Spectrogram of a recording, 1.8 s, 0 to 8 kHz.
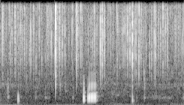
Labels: {"label": "biophony, knock croak", "recorder": "SoundTrap 300"}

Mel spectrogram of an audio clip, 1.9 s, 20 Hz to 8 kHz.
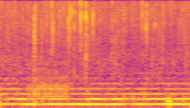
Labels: {"label": "biophony, midshipman", "recorder": "SoundTrap 500"}
{"label": "biophony, croak", "recorder": "SoundTrap 500"}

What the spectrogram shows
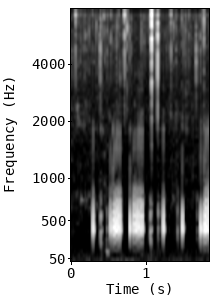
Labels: {"label": "biophony, knock croak", "recorder": "SoundTrap 300"}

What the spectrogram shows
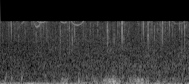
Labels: {"label": "biophony, dolphin", "recorder": "SoundTrap 500"}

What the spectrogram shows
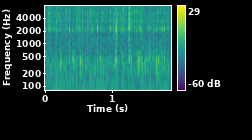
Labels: {"label": "ambient", "recorder": "HydroMoth"}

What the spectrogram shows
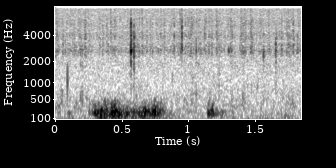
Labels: {"label": "biophony, growl", "recorder": "SoundTrap 600 or HydroMoth"}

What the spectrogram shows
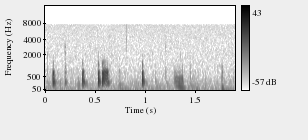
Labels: {"label": "biophony, knock croak", "recorder": "SoundTrap 300"}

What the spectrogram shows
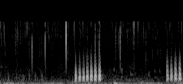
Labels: {"label": "biophony", "recorder": "SoundTrap 300"}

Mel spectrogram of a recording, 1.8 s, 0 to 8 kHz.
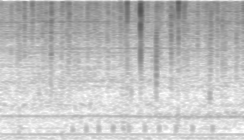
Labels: {"label": "anthrophony, boat engine", "recorder": "SoundTrap 300"}
{"label": "biophony", "recorder": "SoundTrap 300"}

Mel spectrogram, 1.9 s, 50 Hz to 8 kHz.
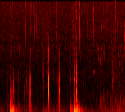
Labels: {"label": "biophony, knock", "recorder": "SoundTrap 300"}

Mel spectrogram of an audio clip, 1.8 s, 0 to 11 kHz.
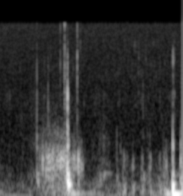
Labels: {"label": "biophony, low growl", "recorder": "SoundTrap 300"}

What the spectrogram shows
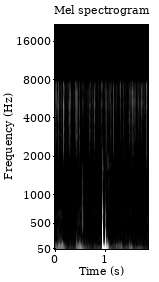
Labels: {"label": "biophony, double pulse", "recorder": "SoundTrap 300"}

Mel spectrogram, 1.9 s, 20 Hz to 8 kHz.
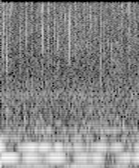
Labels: {"label": "biophony, midshipman", "recorder": "SoundTrap 500"}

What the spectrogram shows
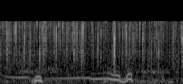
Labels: {"label": "biophony, cascading saw", "recorder": "SoundTrap 600 or HydroMoth"}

